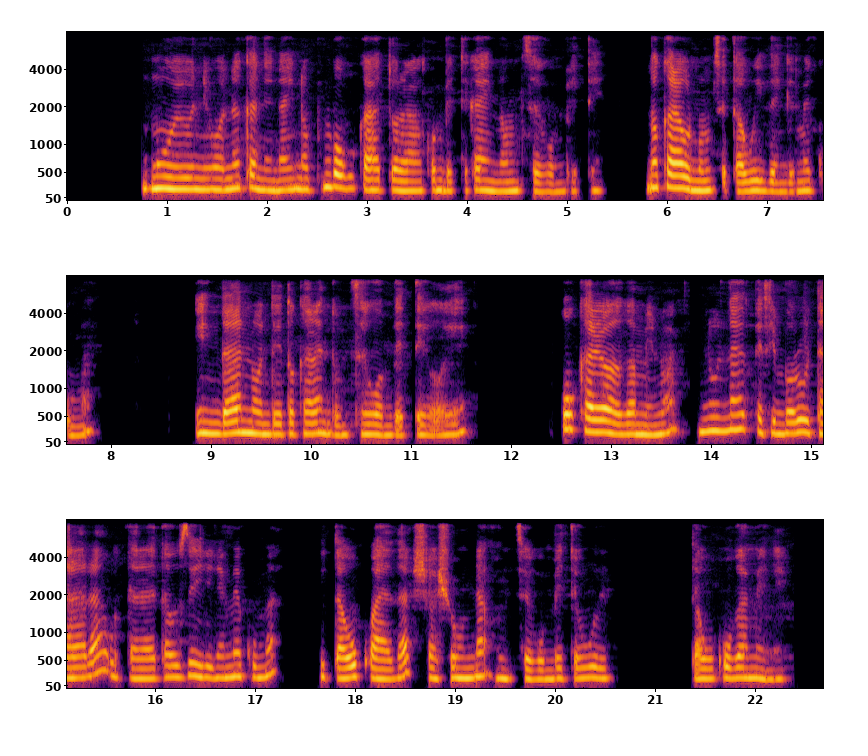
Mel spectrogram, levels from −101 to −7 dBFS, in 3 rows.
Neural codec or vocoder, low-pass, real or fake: vocoder, 44.1 kHz, 128 mel bands, Pupu-Vocoder; 7.2 kHz; fake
